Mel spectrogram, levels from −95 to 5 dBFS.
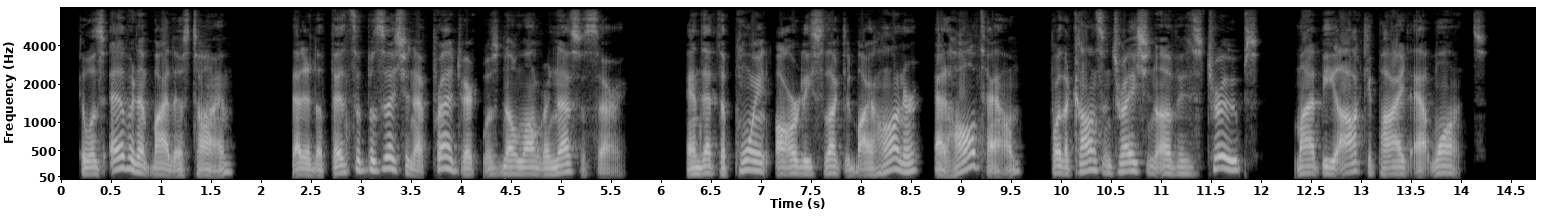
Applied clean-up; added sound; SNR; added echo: none; none; none; none.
